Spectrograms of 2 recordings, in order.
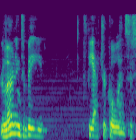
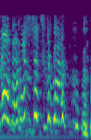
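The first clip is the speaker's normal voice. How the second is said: very high, fast comic squeal; hammed-up panic; much faster than usual. Halfling startled by a tentacle, squeaky mock panic.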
